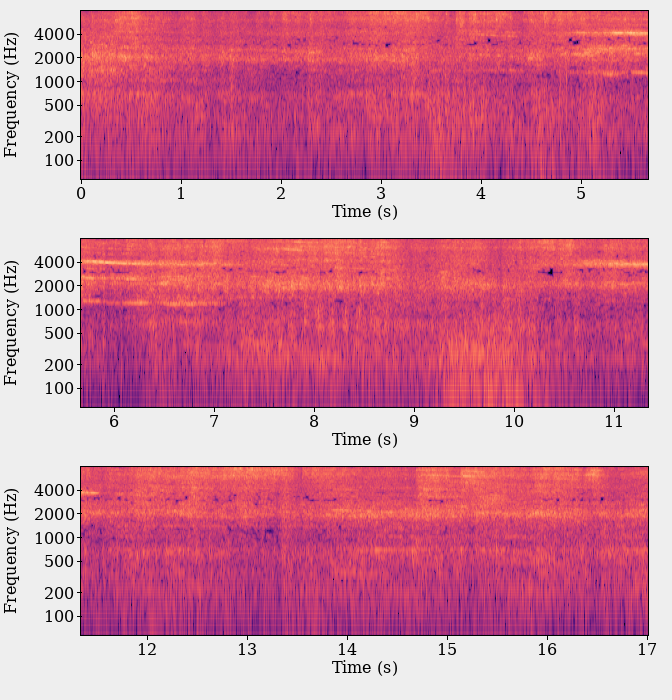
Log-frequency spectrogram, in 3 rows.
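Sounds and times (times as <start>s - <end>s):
freight train cars rolling: 0.0s - 17.0s
high-pitched wheel squeals: 3.9s - 7.8s, 10.0s - 12.6s.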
